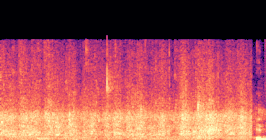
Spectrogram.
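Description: Bath tap running into a filling bathtub, a steady rush of water, while coarse pink Himalayan bath salt crystals are poured from a plastic bag into the water.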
